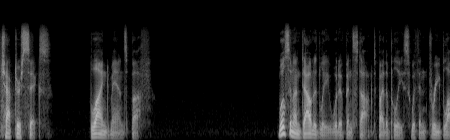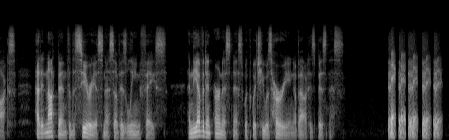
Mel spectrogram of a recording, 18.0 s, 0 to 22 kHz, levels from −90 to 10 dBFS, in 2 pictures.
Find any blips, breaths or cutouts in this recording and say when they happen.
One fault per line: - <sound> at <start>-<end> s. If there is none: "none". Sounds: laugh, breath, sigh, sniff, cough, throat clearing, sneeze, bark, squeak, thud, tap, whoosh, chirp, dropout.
- laugh at 16.8-17.8 s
